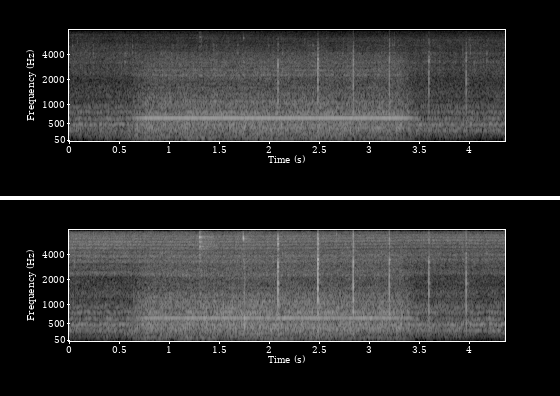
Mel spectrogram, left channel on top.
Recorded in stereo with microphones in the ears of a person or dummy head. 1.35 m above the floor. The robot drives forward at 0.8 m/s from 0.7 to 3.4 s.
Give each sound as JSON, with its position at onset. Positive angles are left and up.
{"t": 0.0, "sound": "running water", "side_deg": -80}
{"t": 1.3, "sound": "scissors", "side_deg": -65}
